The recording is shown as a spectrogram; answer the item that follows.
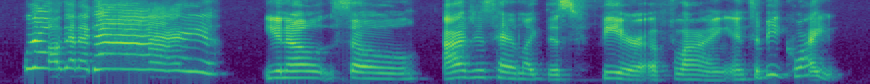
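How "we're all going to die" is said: mock very high crying wail, "die" stretched out. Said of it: "here comes a kid wailing".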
